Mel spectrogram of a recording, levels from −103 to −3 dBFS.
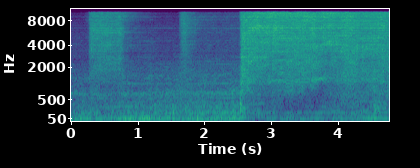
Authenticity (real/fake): fake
